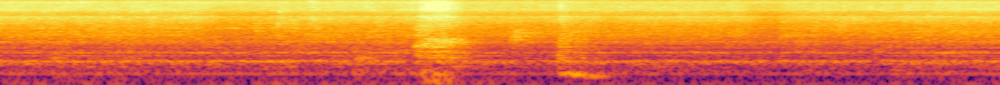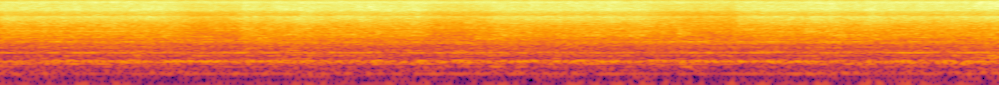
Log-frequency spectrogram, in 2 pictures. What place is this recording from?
restroom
